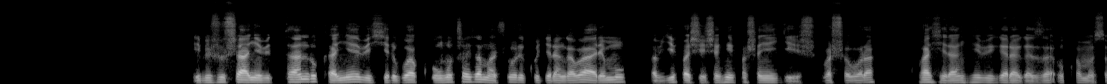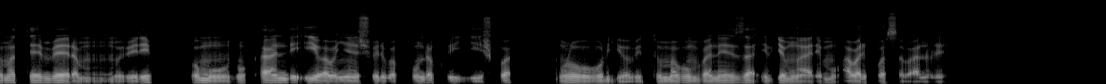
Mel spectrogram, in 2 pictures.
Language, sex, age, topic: Kinyarwanda, male, 25-35, education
